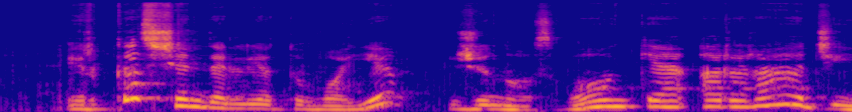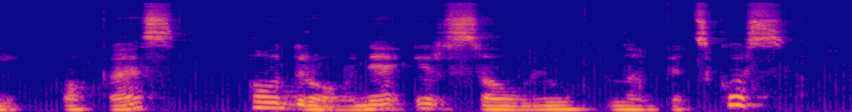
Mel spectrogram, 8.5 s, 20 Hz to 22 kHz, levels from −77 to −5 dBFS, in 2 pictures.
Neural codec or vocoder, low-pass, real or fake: vocoder, 48 kHz, 128 mel bands, Vocos; 19.8 kHz; fake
